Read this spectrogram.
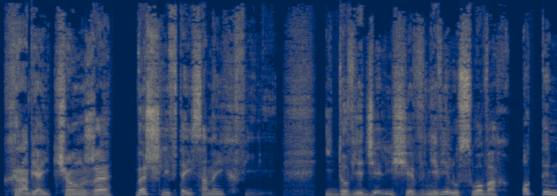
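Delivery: plain reading voice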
